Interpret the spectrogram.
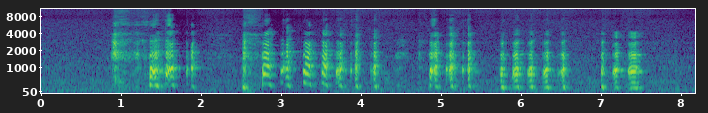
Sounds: Laughter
